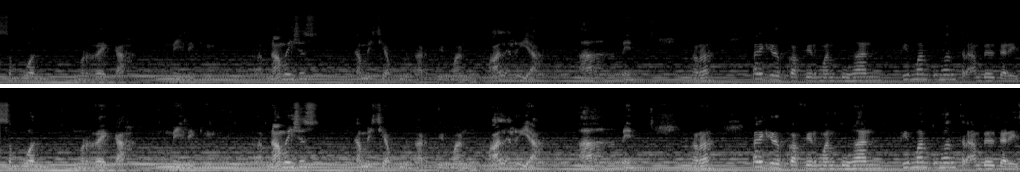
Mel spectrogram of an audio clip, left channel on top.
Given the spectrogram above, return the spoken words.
mereka memiliki. Dalam nama Yesus kami siap mendengar firman-Mu. Haleluya, amin. Saudara, mari kita buka firman Tuhan. Firman Tuhan terambil dari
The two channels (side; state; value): left; quieter; 13.2 dB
